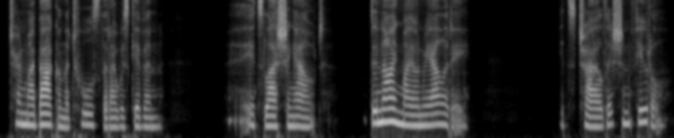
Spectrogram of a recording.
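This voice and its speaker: A woman voicing a cold, calculating female assassin companion in a game, with a calm, detached, clipped delivery. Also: lowish voice, dry recording, studio quality, close to an everyday voice. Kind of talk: game voice lines.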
